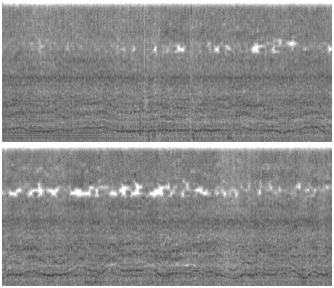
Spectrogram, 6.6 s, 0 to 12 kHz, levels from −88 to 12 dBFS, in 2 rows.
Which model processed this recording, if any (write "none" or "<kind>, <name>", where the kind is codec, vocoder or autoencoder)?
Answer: vocoder, Vocos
